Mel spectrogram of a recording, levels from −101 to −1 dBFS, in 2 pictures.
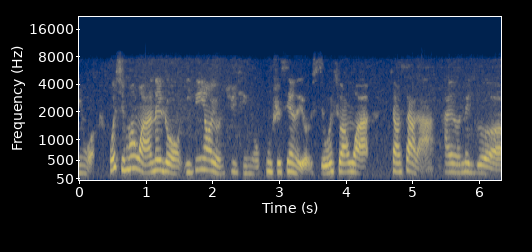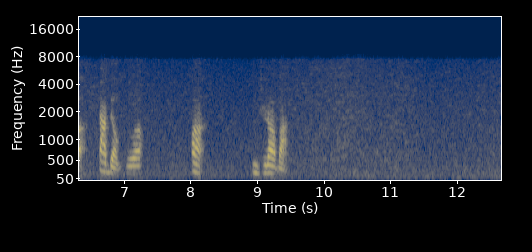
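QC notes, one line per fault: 2.46–2.83 s: speech cut by the noise suppressor. The suppressor mistook speech for noise, dropping it about 15 dB. Roughly 150 ms sounds swallowed and faint.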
